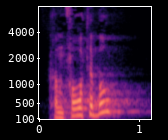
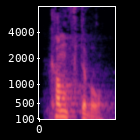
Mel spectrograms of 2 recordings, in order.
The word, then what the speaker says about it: comfortable: So what is this word here? Comfortable. No, comfortable. Comfortable.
